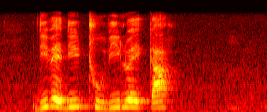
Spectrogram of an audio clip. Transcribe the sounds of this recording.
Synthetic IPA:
dibɛditʰubilwekʼa

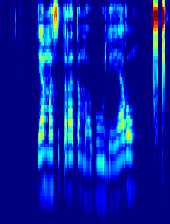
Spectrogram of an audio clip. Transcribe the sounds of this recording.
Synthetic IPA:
jamasɪtʼratʼamabulɛjaɣʊ

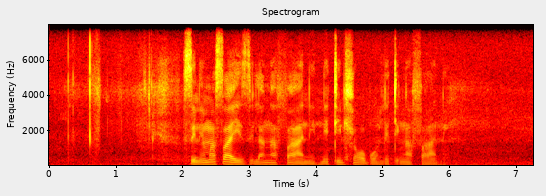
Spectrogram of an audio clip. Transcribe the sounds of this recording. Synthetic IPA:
sinɛmasajizilaŋafaninetʼinɬɔɓɔletʼiŋafaːni

